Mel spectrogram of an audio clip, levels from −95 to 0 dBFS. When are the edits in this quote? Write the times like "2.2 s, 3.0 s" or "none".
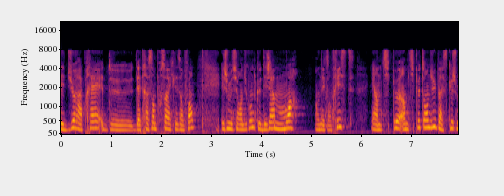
none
